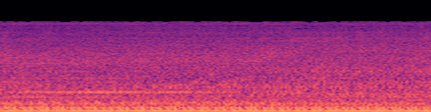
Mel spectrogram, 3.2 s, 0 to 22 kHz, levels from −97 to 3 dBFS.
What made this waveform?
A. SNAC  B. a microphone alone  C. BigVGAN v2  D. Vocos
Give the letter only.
B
